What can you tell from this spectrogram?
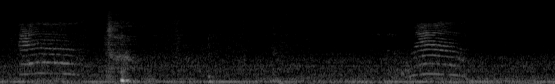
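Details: Siamese kitten lingering at the doorway while its owner is out of the room; two soft, thin meows about four seconds apart, separated by a sharp knock and low household hum.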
